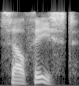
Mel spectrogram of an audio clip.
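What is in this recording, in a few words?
"southeast", US English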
